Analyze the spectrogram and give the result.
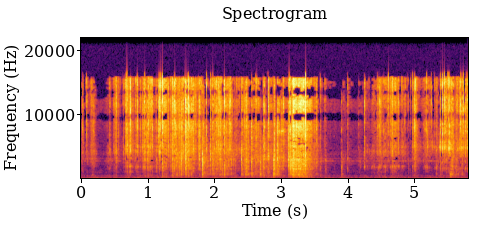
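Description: A metal utility-knife blade cuts and scrapes a solid purple bar of soap with a grid-scored surface, held in the palm, into small cubes. A dense run of crisp, bright crackling and scraping clicks is heard, with a louder burst of crumbling near the middle. Small cubes break away from the bar.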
